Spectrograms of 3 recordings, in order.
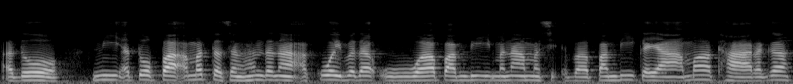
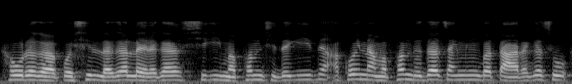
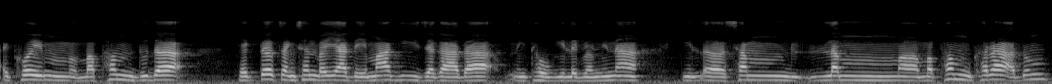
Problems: constant background noise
